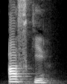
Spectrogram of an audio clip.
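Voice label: "аски", Komi, female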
